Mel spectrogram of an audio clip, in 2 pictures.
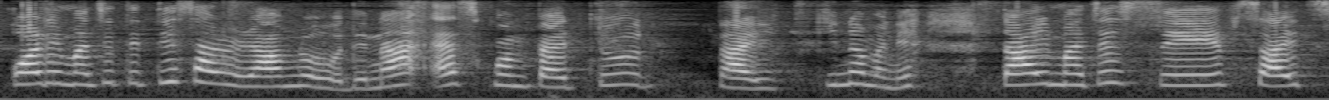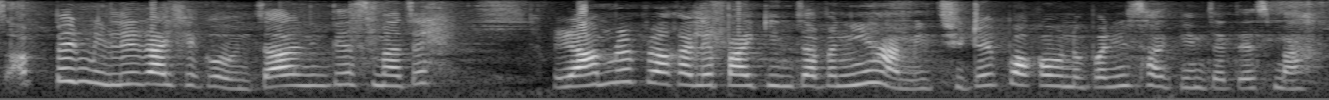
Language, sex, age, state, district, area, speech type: Nepali, female, 18-30, West Bengal, Darjeeling, rural, spontaneous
